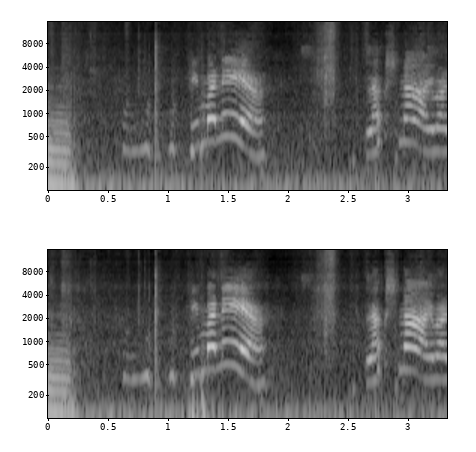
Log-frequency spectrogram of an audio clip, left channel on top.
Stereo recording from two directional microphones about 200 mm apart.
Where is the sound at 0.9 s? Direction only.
30° right (ahead or behind).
